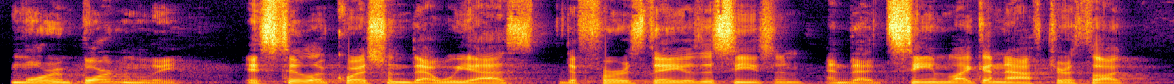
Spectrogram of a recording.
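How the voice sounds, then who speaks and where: A man speaking in a measured, questioning way on a TV football panel. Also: medium pitch, a little mellow. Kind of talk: TV studio punditry.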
